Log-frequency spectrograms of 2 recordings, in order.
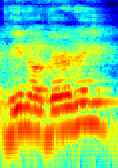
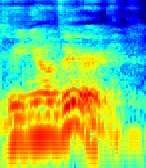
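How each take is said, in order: First: The first word sounds like 'vee-no', plain 'n'. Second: The first word sounds like 'veen-yo', with 'ny'. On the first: The speaker calls it wrong. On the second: The speaker calls it right.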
